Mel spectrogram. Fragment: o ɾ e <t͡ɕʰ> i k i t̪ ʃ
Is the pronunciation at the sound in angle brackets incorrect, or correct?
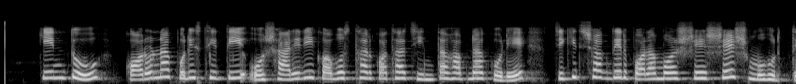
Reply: incorrect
